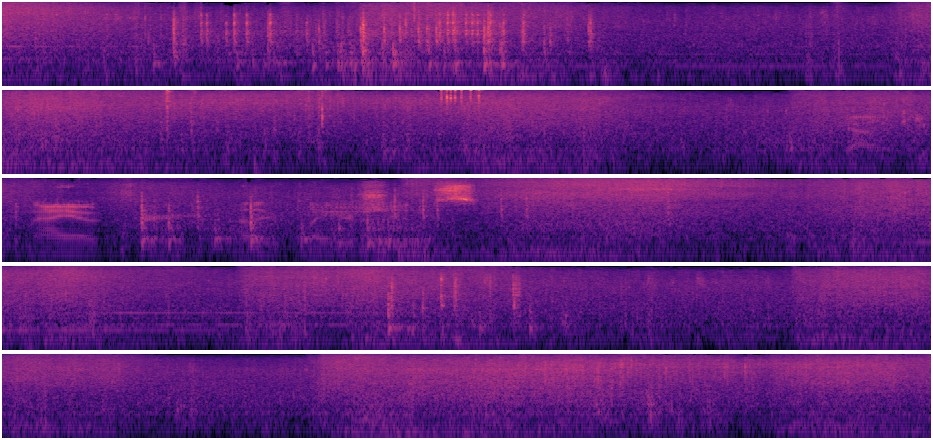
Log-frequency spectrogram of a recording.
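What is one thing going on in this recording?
Wind blows steadily in the open air.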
